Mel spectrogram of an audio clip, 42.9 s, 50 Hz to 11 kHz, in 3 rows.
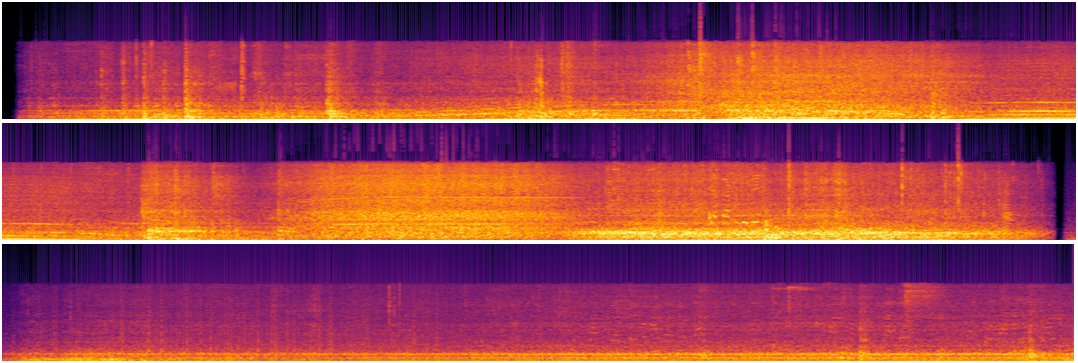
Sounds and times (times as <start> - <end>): Outside, urban or manmade: 0.2 - 42.9
Truck: 0.2 - 42.9.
